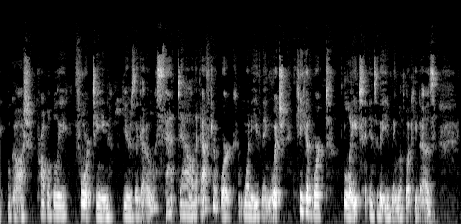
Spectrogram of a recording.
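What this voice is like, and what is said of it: American accent. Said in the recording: “My accent is not New Zealand, so I'm from the U.S.”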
